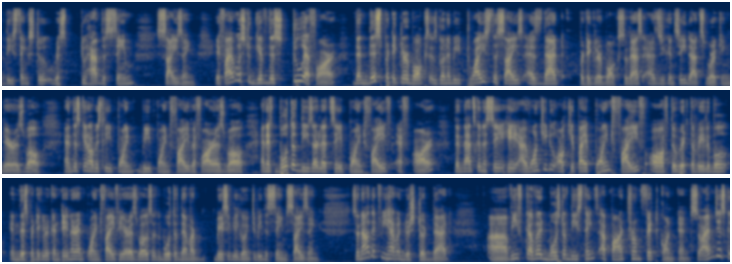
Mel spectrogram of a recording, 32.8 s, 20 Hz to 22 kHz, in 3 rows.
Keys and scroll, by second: 4.5-5.4 typing, 12.8-14.4 typing, 16.2-17.9 typing, 26.6 BackSpace, 32.4-32.7 typing.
